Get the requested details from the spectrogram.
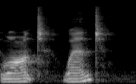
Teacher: we often use a stopped t at the ends of those where it's not a strong t like want went but if i'm saying it by itself i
